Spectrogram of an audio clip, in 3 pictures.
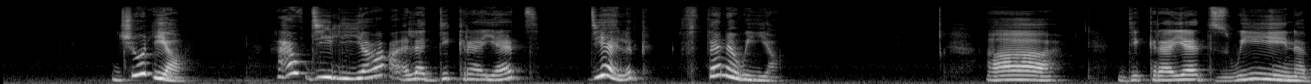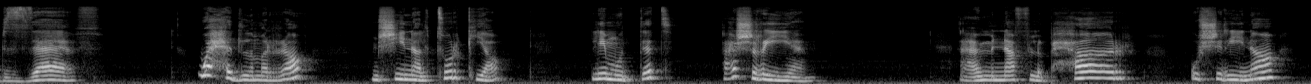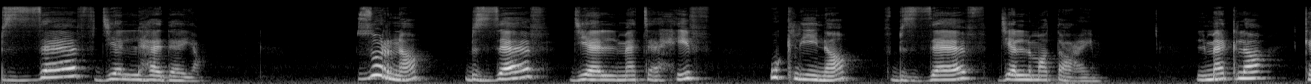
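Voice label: Moroccan Arabic dialogue past experience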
